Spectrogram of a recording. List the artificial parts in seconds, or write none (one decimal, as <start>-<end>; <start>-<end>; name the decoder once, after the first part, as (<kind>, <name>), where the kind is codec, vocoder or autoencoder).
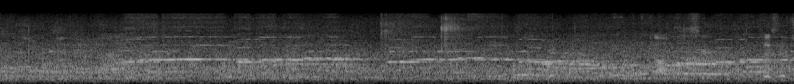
1.1-1.6 (vocoder, Vocos); 2.4-3.2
